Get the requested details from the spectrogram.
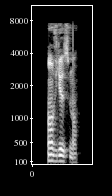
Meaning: enviously; jealously
- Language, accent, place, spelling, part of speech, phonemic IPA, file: French, France, Lyon, envieusement, adverb, /ɑ̃.vjøz.mɑ̃/, LL-Q150 (fra)-envieusement.wav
